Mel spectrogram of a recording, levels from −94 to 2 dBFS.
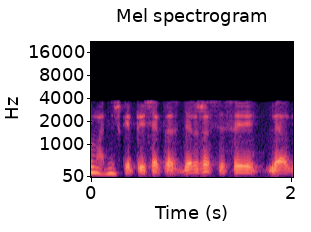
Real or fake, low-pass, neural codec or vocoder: real; 3.6 kHz; none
